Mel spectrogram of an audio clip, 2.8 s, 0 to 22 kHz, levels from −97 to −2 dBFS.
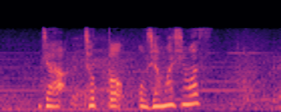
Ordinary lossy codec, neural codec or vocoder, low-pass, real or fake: none; none; none; real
